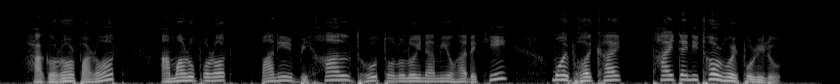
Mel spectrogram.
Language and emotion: Assamese, fearful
